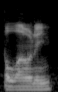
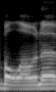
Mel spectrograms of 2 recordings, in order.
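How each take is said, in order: First: The word is pronounced like 'baloney'. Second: The word is pronounced just as it is spelled. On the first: "I know it's bologna" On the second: "that's how the fuck you would pronounce that"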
